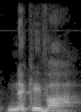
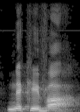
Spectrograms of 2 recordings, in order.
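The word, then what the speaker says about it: נקבה: genesis chapter one is nekeva and here's how it's spelled n e q e b a h but the b is pronounced v nekeva ladies say nekeva one two three nekeva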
